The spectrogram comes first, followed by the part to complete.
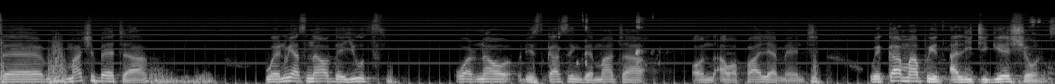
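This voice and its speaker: A man's voice: mid-range voice, dark tone. A young man delivering a formal debate speech as a youth parliament delegate, earnest and full of fillers. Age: young adult. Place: debate hall. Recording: voice from far off a mic.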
